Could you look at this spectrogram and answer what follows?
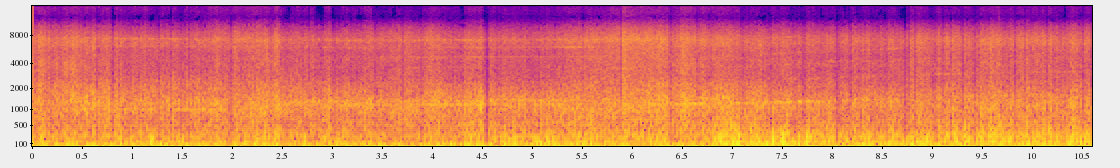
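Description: A Harley-Davidson LiveWire electric motorcycle accelerates on a highway on-ramp, a loud, continuous rush of wind and road roar with a faint motor whine and no gear changes.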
